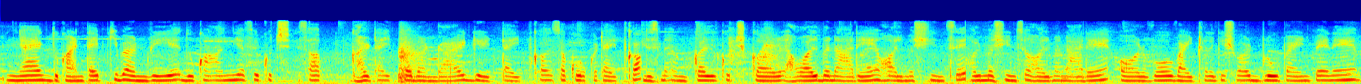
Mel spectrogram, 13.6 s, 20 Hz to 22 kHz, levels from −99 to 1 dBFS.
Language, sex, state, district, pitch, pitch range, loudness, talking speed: Hindi, female, Bihar, Gaya, 210 Hz, 195-220 Hz, -17 LUFS, 240 wpm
